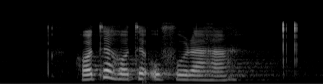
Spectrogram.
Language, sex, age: Venda, female, 24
